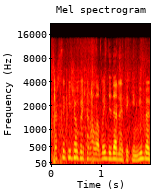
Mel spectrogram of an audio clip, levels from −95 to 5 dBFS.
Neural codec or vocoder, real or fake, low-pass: vocoder, 44.1 kHz, 128 mel bands every 256 samples, BigVGAN v2; fake; 14.4 kHz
